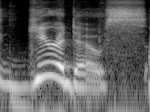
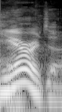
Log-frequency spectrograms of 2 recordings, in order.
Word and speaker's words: Gyarados: Gyarados. It's like Gyarados. Gyarados. What the fuck Yeah. is that? I say Gyarados. Yeah. Gyarados. Because in Japanese it's Gyarados.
